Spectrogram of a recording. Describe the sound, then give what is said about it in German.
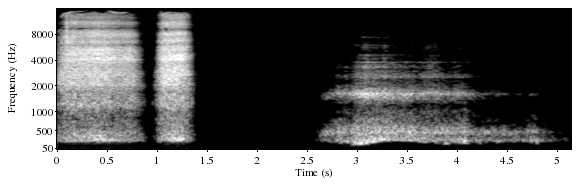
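Breathing exercise: two quick, sharp inhales through the nose, the second very short and right after the first, then a pause and a long, softer exhale through the mouth that slowly fades. “Du atmest zweimal durch die Nase ein und dann länger durch den Mund aus.”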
